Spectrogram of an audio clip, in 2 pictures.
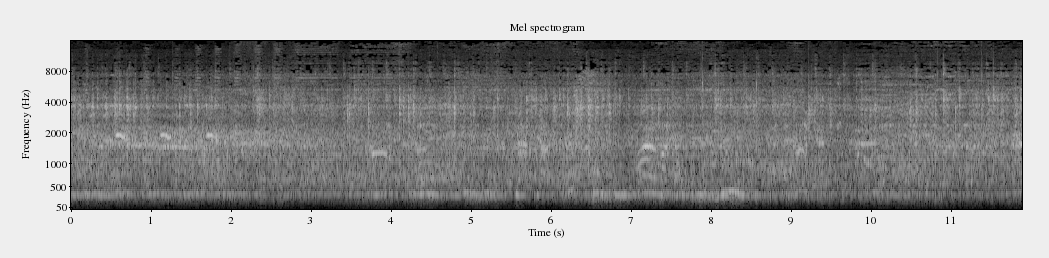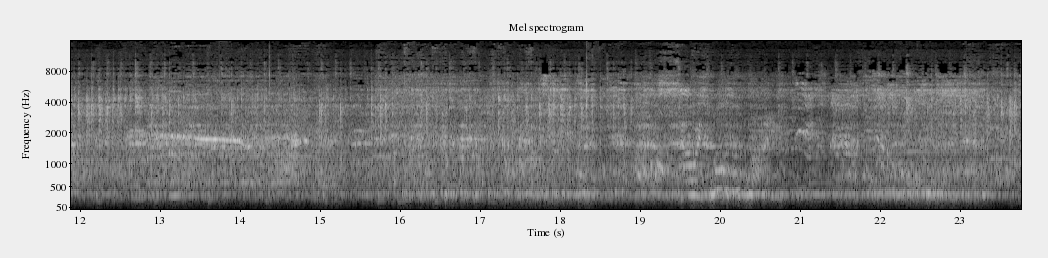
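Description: A minecart rattles steadily along rails.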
